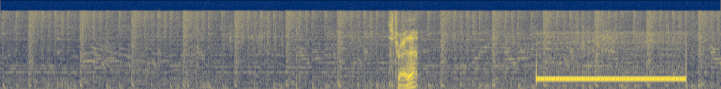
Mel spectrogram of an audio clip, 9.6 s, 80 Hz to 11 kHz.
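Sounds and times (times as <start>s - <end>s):
speech: 5.3s - 5.7s
telephone ringback tone calling a payphone: 7.2s - 9.2s.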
